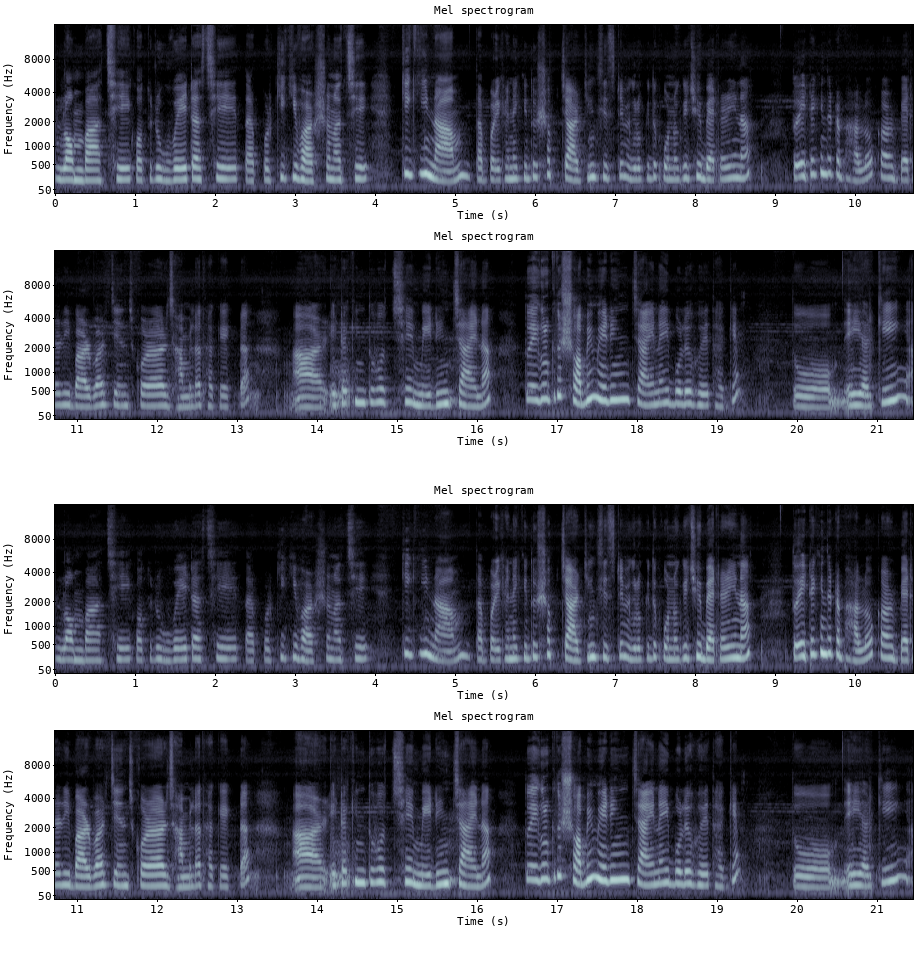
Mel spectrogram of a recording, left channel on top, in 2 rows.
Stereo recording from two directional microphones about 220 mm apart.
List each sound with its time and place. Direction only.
0.0 s a woman's voice: 30° left (ahead or behind); by 21.4 s 15° left (ahead or behind)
